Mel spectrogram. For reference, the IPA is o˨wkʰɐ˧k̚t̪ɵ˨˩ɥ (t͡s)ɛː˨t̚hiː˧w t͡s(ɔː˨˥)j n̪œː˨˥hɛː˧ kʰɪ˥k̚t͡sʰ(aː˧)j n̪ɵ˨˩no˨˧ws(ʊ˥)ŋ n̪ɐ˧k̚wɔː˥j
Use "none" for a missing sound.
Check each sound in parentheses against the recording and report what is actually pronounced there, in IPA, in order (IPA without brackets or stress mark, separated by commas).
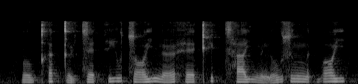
t͡s, ɔː˨˥, aː˧, ʊ˧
